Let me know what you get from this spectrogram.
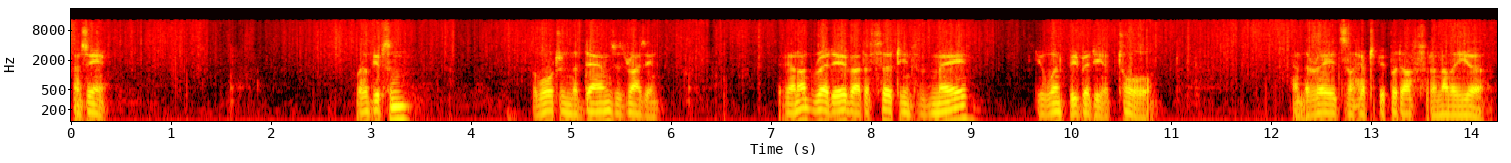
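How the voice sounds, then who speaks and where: An actor playing a measured, authoritative senior air force officer in a radio drama. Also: male voice, sits low, fairly even intonation, dark tone, poor audio. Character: senior RAF officer Cochrane, calm and authoritative.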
